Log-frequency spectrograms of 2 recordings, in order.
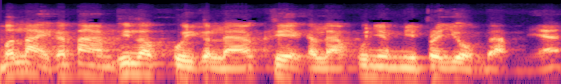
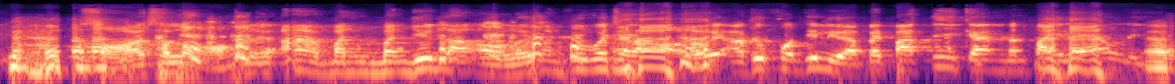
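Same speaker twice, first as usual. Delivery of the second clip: high, laughing mock cheer of the boss; gleeful boss cheering the quitter, laughing; mock celebration; 8 semitones higher than usual. (เลียนเสียงเจ้านายดีใจ หัวเราะ)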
